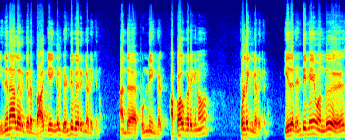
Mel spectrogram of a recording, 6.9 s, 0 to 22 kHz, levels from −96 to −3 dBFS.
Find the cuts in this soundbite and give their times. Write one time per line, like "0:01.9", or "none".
none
